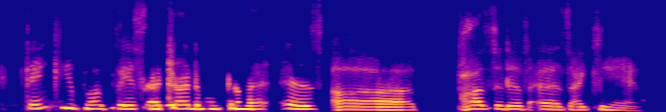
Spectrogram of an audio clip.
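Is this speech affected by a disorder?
Yes: cerebral palsy; tracheotomy.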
